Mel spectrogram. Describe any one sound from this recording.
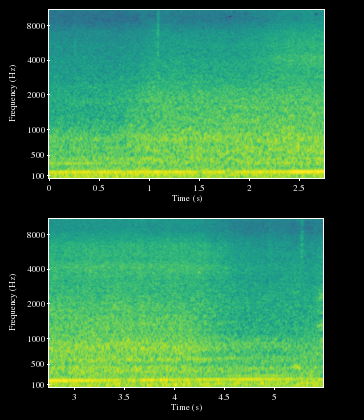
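An oncoming car whooshes past.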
